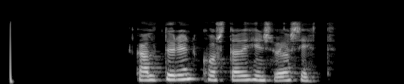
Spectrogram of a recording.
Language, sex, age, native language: Icelandic, female, 60-69, Icelandic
